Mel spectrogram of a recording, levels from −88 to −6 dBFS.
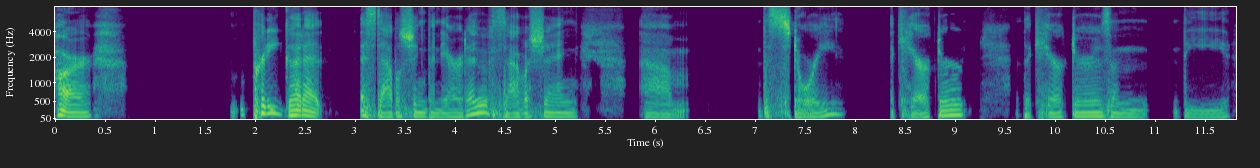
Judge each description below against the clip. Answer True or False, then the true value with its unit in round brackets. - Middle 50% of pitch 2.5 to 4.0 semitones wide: False (5.4 semitones)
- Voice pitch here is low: True (100 Hz)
